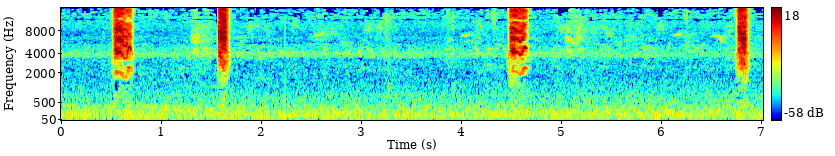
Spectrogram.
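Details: Female double-collared seedeater calls to prompt a male to sing: four brief, thin, high chips at irregular intervals over seven seconds, with a steady faint high whine and low background rumble.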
